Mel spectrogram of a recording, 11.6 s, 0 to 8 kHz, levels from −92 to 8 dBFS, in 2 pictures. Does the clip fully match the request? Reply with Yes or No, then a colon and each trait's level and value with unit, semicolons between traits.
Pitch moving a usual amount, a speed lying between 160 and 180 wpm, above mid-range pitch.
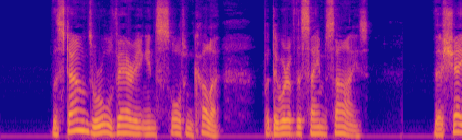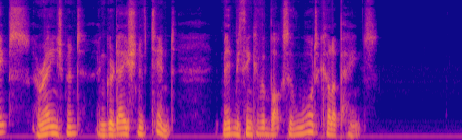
No: average, 3.4 semitones; average, 170 wpm; low, 135 Hz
